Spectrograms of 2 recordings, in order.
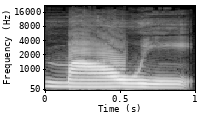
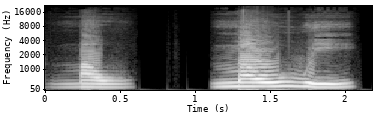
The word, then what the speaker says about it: Maui: that's the ISA of Mai and it's not pronounced Ma Moi it's pronounced moi moi m a u i Mo Moi that's the correct pronunciation and we lived in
